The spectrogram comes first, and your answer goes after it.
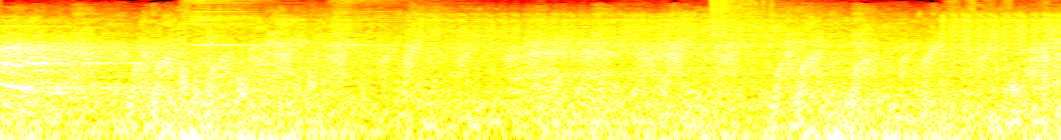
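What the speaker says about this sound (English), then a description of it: "It really does just sound like duck sounds." Metal Gear Solid gameplay gives off a steady run of quacking duck-like squawks. They repeat rapidly over a dense, continuous game background, with talking mixed in.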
